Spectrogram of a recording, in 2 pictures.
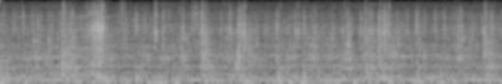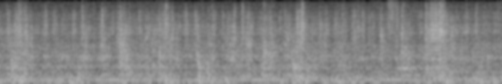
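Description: Antique copper rocker-tub washing machine running, the tub rocking back and forth with a steady mechanical clatter of irregular clicks and knocks over a low hum.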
